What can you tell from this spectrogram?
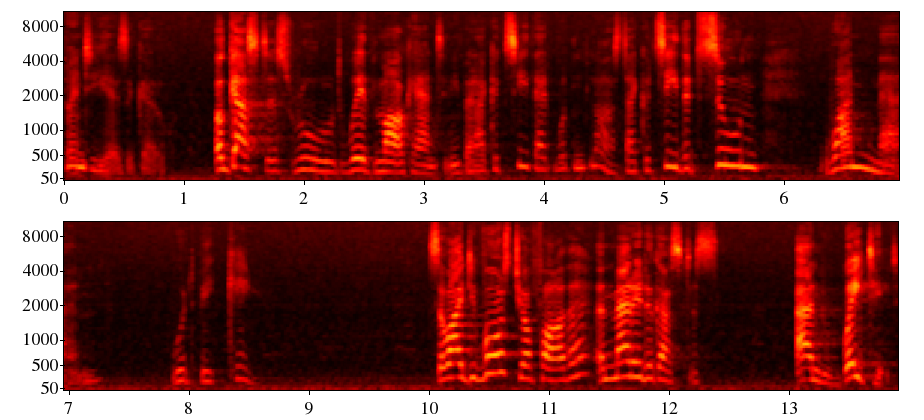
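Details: Adult woman, acted drama dialogue; normal speech.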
